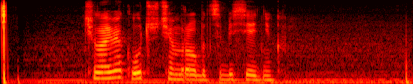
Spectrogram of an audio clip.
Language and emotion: Russian, neutral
